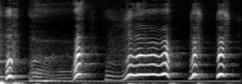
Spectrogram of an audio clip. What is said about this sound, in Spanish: Y lo mismo sucedió con un perro que ladró.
